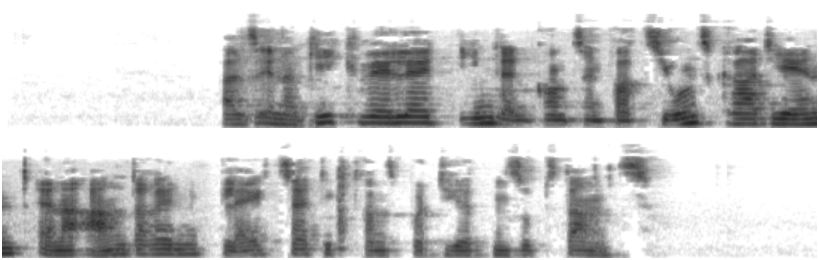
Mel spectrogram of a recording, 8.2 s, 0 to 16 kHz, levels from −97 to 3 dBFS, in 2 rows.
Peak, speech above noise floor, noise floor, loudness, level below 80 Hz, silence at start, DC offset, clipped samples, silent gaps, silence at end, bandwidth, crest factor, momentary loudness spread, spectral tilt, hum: -2 dBFS; 62 dB; -82 dBFS; -19 LUFS; -64 dBFS; 1.1 s; under 0.1%; under 0.1%; none; 0.85 s; 9.2 kHz; 20 dB; 12 LU; -4 dB/octave; none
